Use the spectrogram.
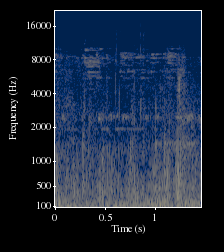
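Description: Hoofbeats of a caravan's horses, including a chestnut mare, in the video game 80 Days, heard as a steady clip-clop, faint and continuous, with no talking.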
